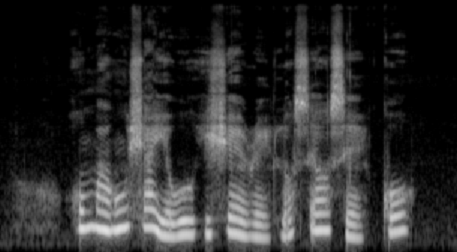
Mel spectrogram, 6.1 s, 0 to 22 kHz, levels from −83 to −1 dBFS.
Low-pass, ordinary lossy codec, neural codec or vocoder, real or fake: none; none; none; real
